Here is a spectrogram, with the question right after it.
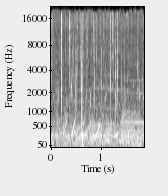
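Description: Crystal clear water poured from a pot in a video game, a short gurgling pour with splashy bursts, close and steady.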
